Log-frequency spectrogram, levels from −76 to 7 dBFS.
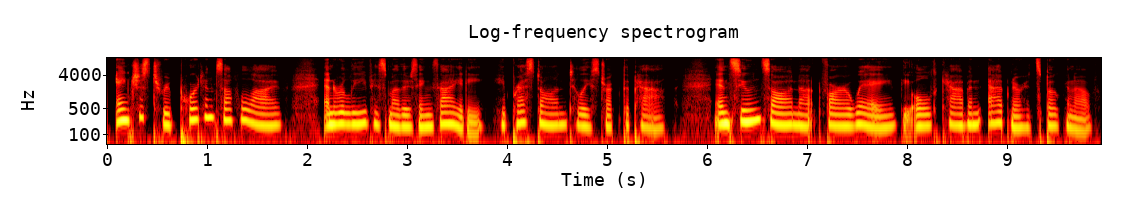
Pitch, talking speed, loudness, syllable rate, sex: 185 Hz, 185 wpm, -20 LUFS, 5.2 syllables/s, female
